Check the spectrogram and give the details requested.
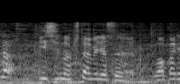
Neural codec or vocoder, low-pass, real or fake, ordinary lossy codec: codec, 16 kHz, 4 kbps, FreqCodec, larger model; 7.2 kHz; fake; none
